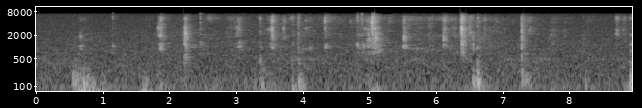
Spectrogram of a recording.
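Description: Irregular clicking of a computer mouse and keyboard keys: about twenty short, sharp clicks at uneven intervals.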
